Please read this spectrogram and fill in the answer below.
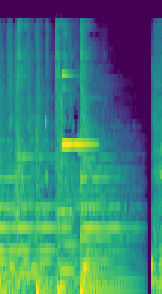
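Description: Intro background music with a bright, bell-like ding sound effect about a second in, as a subscribe button is clicked on screen. The music then fades out to silence just before the end.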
